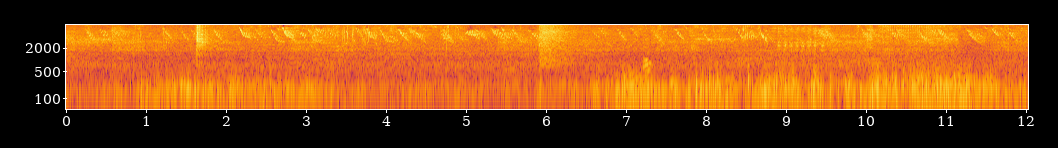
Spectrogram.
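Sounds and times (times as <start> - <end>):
small birds chirping: 0.0 - 12.0
wind rumble on microphone: 0.0 - 12.0
sharp click: 5.9 - 6.3.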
